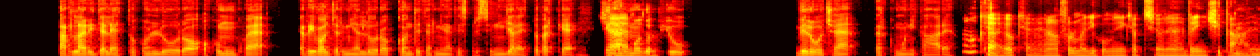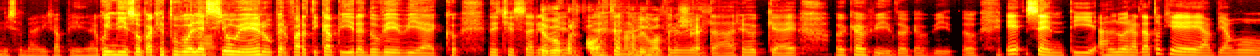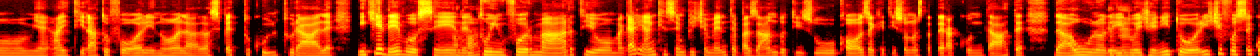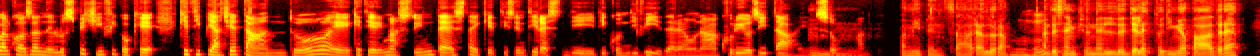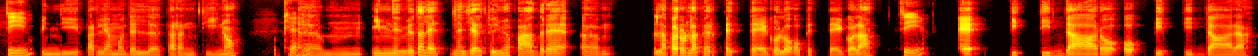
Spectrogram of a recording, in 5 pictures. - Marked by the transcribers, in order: tapping; chuckle; laughing while speaking: "scelt"; tsk
- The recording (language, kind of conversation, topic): Italian, podcast, Come ti ha influenzato il dialetto o la lingua della tua famiglia?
